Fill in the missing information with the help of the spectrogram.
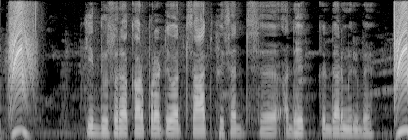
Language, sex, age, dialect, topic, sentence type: Magahi, male, 18-24, Northeastern/Surjapuri, banking, statement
